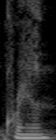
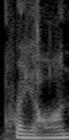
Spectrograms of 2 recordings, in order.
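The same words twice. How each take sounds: First: The word ends without a clear 'on' syllable. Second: The word ends with a clear 'on' syllable. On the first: The speaker calls it right. "I say crayon" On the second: The speaker calls it wrong. "It's not crayon. ... What do you crayon? And then you turn it cray off?"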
